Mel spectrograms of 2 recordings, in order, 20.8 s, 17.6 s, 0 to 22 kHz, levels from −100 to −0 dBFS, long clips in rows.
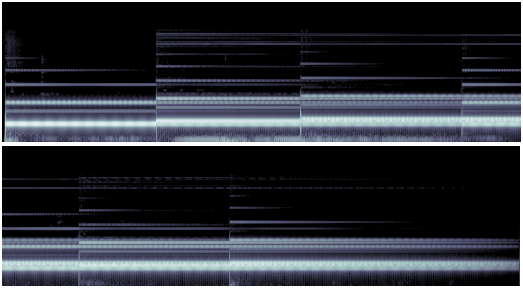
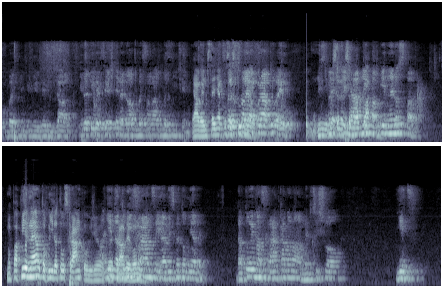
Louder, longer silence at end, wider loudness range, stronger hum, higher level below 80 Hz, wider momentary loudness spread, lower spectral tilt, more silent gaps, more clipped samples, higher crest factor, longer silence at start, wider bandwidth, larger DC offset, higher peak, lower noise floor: first, -16 LUFS vs -25 LUFS; about the same, 0.45 s vs 0.45 s; second, 8 LU vs 13 LU; neither; about the same, -50 dBFS vs -52 dBFS; second, 12 LU vs 16 LU; first, -7.5 dB/octave vs -6 dB/octave; neither; neither; second, 10 dB vs 20 dB; about the same, 0.05 s vs 0 s; second, 3.7 kHz vs 8.2 kHz; neither; about the same, -6 dBFS vs -6 dBFS; second, -43 dBFS vs -67 dBFS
